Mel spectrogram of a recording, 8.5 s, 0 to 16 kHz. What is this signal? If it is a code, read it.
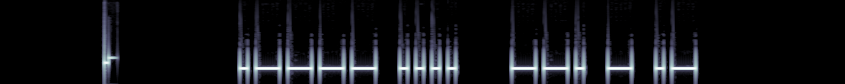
Morse code, heard as a keyed tone, about 15 wpm, 700 Hz. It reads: 1H GTA
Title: Winter Field Day Exchanges 15wpm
